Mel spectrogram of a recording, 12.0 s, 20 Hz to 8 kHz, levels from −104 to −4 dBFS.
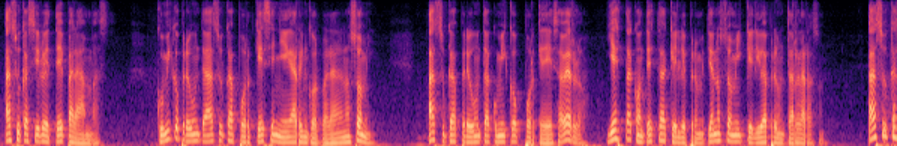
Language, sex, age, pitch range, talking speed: Spanish, male, 30-49, 90-135 Hz, 205 wpm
